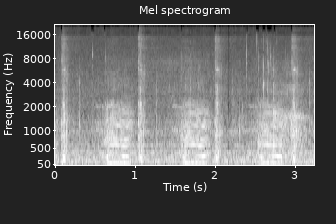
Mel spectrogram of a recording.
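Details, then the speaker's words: Breast pump motor running: Dr. Brown's Customflow double electric breast pump in letdown phase, suction raised from level one up to level five, producing loud rhythmic mechanical whirring pulses about once a second. "the strength or the suction of the pump is changed over on this side so right now we're on level one and we can go all the way up to level five in this letdown face and as you can hear it gets significantly louder in level five"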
